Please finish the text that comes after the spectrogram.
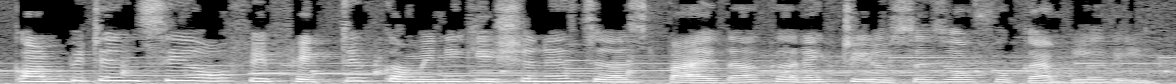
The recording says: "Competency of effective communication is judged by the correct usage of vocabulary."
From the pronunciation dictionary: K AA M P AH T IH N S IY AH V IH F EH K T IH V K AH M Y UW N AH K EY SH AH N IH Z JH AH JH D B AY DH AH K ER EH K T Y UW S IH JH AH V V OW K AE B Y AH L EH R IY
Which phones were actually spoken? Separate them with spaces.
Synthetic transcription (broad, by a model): K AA M P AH T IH N S IY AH F IH F EH K T IH V K AH M Y UW N AH K EY SH AH N IH Z JH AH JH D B AY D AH K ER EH K T Y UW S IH Z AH F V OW K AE B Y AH L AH R IY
